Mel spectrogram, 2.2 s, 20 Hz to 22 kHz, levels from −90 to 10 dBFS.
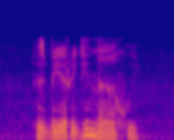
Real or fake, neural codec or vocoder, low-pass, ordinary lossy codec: fake; vocoder, 44.1 kHz, 80 mel bands, Vocos; 7.2 kHz; none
